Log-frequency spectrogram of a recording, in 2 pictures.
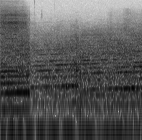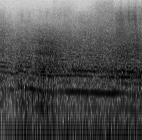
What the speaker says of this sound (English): Then it will be Scott Lawson in the LZE racing car around the final turn.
